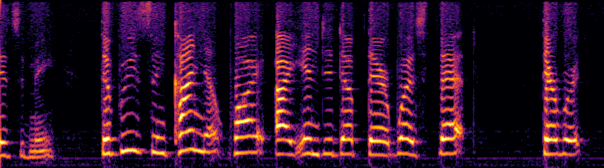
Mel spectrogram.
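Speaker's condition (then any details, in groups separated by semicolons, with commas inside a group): Spinocerebellar degeneration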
